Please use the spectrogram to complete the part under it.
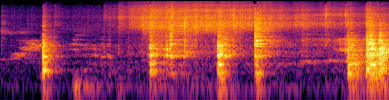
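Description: Tomatoes hit a pan of sautéing shallots in a series of loud, close bursts of sizzling and stirring scrapes, each surge flaring and then settling into a steady fry.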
